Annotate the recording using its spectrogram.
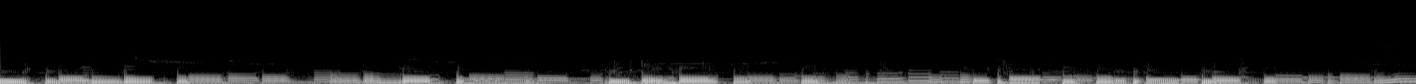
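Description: Electric bass guitar playing a reggae bassline as a steady run of single plucked notes, strung with old strings that make its tone sound funny.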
